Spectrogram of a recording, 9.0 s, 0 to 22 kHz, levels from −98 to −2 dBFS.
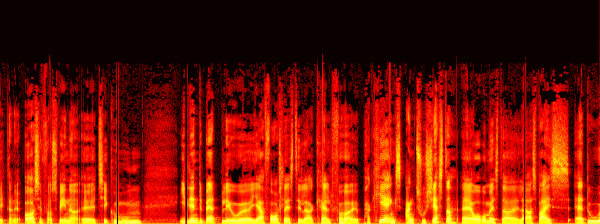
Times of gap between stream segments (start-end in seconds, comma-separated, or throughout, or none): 0.74, 1.75-1.78, 2.78-2.82, 4.84, 5.84, 6.85, 7.86-7.89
